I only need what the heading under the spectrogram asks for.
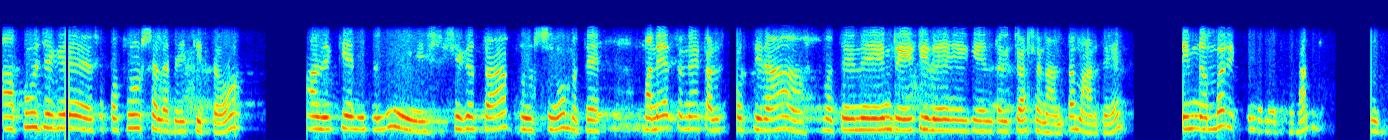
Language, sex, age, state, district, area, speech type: Kannada, female, 60+, Karnataka, Mandya, rural, conversation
